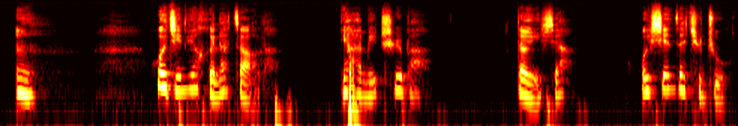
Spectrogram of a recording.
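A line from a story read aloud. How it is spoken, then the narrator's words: Light laugh. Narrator (Chinese): 我轻笑道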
